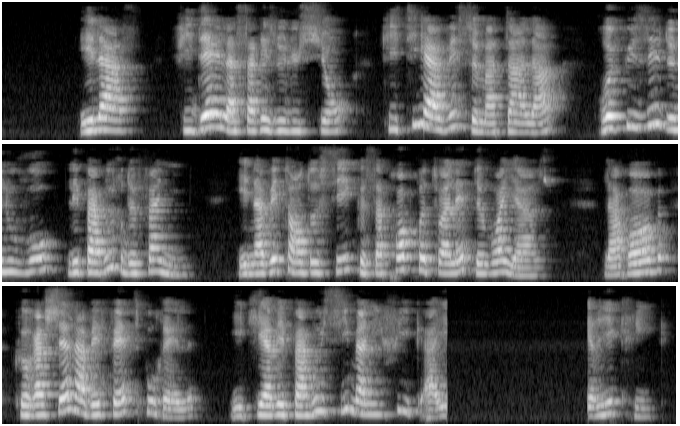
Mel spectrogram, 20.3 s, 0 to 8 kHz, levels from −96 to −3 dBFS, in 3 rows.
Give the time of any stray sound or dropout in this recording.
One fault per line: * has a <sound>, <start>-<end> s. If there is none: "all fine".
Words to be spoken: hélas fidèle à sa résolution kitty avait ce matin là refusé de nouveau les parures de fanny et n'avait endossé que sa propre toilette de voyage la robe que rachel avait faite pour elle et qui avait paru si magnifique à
all fine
